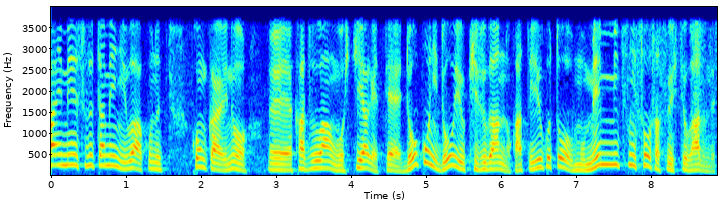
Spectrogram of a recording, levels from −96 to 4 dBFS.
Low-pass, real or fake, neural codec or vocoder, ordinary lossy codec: 3.6 kHz; real; none; none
